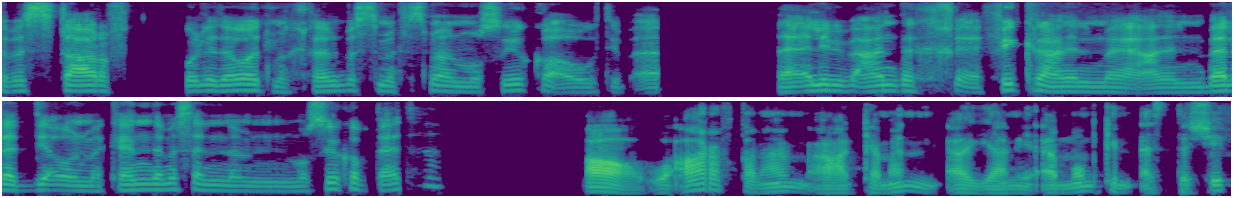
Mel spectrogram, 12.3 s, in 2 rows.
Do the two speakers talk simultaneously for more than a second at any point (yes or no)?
no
